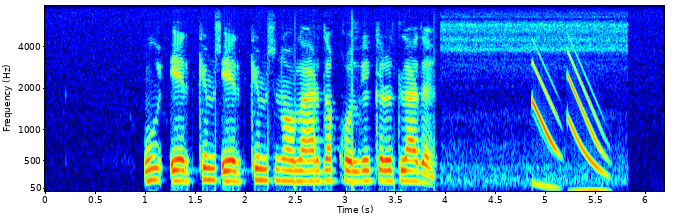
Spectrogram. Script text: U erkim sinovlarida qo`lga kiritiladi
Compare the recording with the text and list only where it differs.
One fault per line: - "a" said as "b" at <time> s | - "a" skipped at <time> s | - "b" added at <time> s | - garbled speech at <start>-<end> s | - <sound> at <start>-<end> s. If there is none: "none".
- "erkim" added at 1.8 s
- chirp at 4.9-5.7 s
